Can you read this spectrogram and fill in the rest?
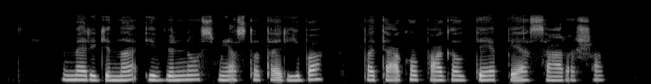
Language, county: Lithuanian, Kaunas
